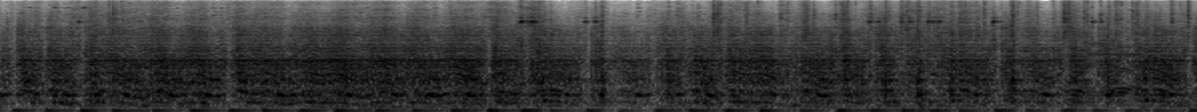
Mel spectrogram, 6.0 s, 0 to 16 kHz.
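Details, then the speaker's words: 1950 Chevy Fleetline six-cylinder, not started in a couple of years, engine in poor shape: even starter cranking at about three beats a second with a few weak firing attempts that never catch; cranking no-start, cause not confirmed. "Almost did a couple times there. That's all it'll do. Yeah. This engine is so fucking fucked."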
